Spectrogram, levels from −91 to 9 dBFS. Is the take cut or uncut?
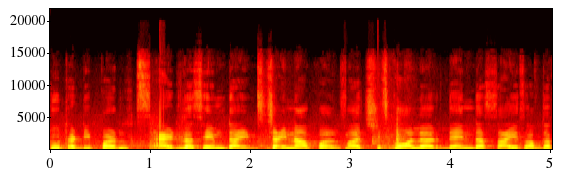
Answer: cut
